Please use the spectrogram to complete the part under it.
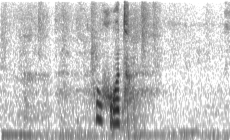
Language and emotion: Russian, sad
